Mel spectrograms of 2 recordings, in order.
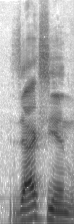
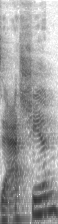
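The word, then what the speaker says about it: Zacian: Wahoo continue and Zaxby zaxian looking fresh is that how you say his name I'm pretty sure it's zashian but I think you're pretty close yeah it's definitely looking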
